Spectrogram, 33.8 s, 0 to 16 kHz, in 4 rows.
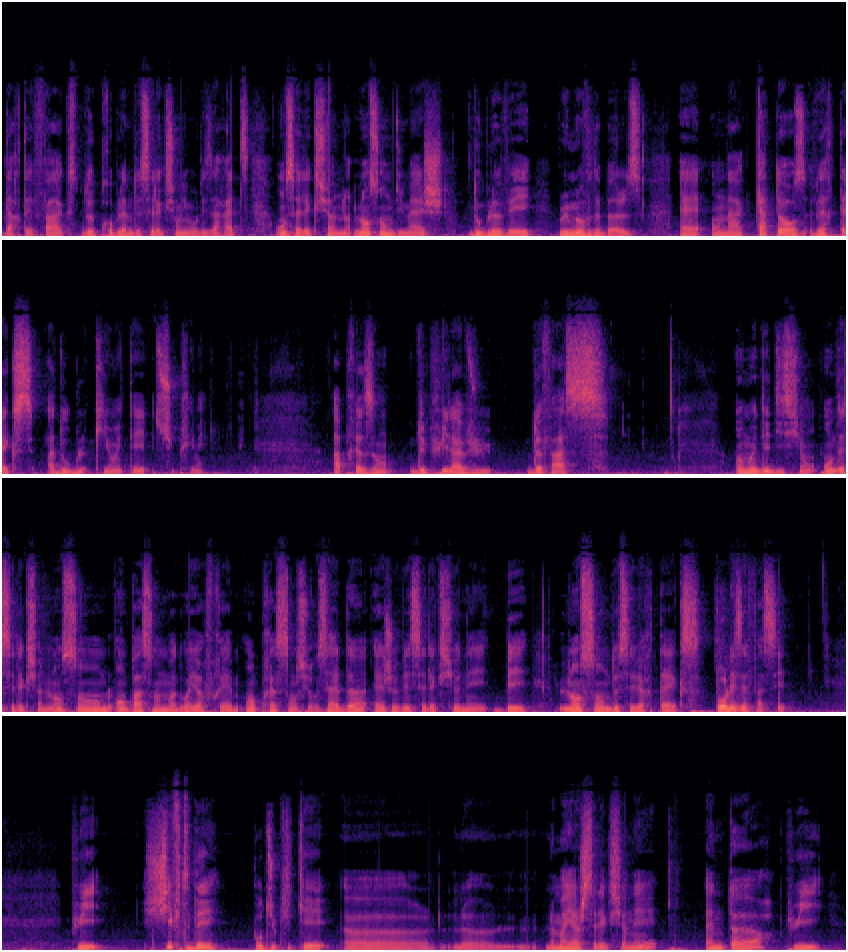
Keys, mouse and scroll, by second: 0.5 scroll up 1, 4.0 w, 9.3 Tab, 10.0 alt+click, 12.0 KP_1, 13.5 alt+shift+click, 14.4 Tab, 15.9 a, 17.3 z, 19.1 b, 23.1 Delete, 24.9 Tab, 26.4 shift+d, 33.3 s.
